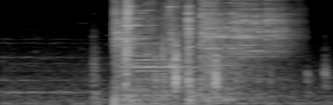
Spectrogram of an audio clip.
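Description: A breakable ornament crashing down and shattering about three-quarters of a second in, with its pieces clattering and scattering for about a second.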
